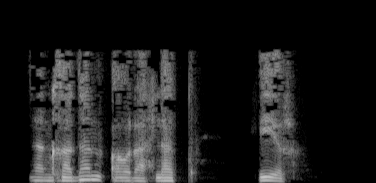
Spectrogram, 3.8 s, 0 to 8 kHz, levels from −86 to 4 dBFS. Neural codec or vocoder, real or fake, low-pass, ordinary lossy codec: codec, 16 kHz, 1 kbps, X-Codec, HuBERT features, trained on balanced general audio; fake; 7.2 kHz; MP3, 24 kbps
